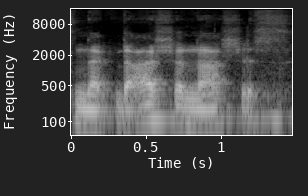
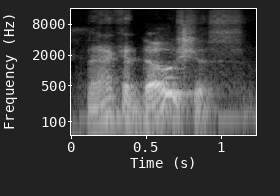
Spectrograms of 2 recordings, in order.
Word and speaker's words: Nacogdoches: Nobody ever knows how to say it when they see the name. Oh yeah, because it's Nacogdoches. Yeah, Nacogdoches. Holy crap!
